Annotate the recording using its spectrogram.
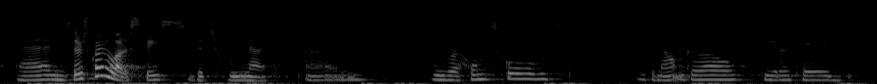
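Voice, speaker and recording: A Midwestern accent comes through in a dark, mellow tone with monotone, flat intonation at a fairly slow pace. The loudness swings widely. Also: woman, fairly high pitch for a woman. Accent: American, Midwestern. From Ohio, US. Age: 30s. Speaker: ministry intern. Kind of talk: casual chat, interview about personal faith story.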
